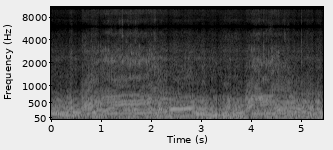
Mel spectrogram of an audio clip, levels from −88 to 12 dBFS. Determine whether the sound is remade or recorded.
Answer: remade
